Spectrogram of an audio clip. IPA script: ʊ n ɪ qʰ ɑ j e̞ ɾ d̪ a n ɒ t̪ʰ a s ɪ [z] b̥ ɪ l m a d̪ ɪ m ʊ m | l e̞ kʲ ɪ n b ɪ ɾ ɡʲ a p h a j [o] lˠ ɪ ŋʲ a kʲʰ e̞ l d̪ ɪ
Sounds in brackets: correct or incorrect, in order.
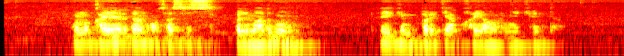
correct, incorrect

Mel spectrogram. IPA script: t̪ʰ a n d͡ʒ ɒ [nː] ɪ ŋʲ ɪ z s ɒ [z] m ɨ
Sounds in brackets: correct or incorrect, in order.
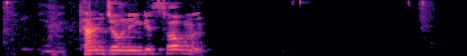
incorrect, incorrect

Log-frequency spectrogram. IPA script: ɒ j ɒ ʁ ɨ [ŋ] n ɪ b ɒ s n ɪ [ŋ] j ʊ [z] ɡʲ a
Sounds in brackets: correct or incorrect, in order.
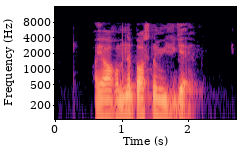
incorrect, incorrect, correct

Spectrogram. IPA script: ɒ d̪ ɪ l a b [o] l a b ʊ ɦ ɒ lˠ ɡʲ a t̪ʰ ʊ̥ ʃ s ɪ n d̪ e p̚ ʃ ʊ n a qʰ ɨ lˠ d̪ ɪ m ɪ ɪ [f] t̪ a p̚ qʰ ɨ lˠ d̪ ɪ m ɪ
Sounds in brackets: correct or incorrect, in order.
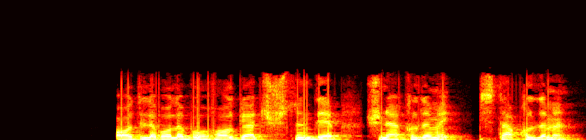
incorrect, incorrect

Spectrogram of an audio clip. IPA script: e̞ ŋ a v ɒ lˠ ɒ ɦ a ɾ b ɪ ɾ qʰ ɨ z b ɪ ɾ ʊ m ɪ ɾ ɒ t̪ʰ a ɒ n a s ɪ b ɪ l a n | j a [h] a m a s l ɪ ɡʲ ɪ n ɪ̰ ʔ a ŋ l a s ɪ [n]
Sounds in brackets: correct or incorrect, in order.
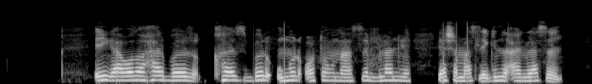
incorrect, correct

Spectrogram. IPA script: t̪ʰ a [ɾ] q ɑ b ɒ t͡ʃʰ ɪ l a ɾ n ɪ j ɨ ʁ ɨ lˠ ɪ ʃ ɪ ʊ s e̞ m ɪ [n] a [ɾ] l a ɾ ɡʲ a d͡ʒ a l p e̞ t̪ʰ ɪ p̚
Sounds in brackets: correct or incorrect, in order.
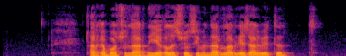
correct, correct, correct

